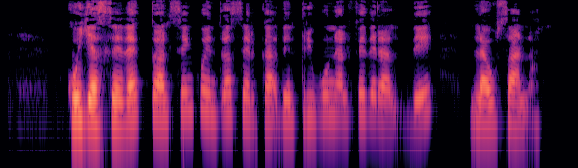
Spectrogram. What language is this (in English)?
Spanish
